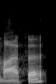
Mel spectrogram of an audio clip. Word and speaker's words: Pfeffer: Where his name is, it's spelled Pfeffer. Oh, I have. Piper. Yeah, and they say Dr. Pepper.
